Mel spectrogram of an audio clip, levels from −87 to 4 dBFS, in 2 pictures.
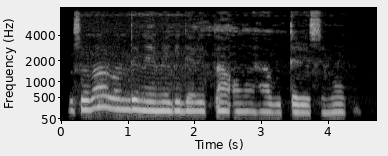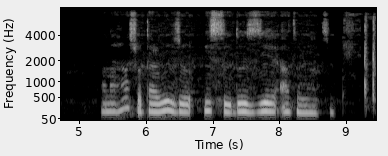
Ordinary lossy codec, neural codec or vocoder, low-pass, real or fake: none; codec, 16 kHz, 16 kbps, FreqCodec, larger model; 7.2 kHz; fake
